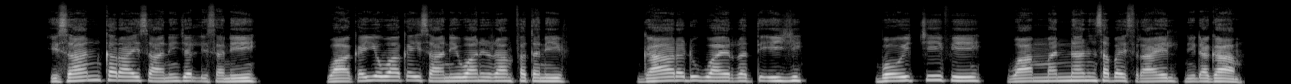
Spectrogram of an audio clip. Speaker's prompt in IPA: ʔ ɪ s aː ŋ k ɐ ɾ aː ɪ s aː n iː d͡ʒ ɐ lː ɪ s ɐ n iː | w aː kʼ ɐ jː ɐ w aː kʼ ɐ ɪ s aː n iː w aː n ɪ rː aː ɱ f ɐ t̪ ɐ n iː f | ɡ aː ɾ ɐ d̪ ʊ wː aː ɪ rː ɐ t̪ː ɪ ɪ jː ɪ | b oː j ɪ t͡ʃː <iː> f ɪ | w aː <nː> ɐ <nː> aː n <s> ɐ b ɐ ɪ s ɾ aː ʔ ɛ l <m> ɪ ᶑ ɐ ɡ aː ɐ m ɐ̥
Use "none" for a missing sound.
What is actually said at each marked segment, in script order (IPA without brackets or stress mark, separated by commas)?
iː, mː, nː, s, n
